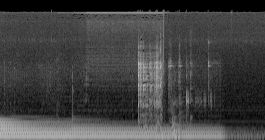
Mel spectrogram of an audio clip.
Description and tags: experimenting with a broken guitar string. had just plugged in (to my crappy Peavy practice amp) and sat down to start messing around.
amp, broken, experimental, guitar, noise, string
